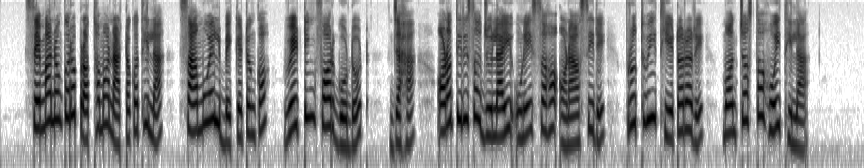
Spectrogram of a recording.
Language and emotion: Odia, neutral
